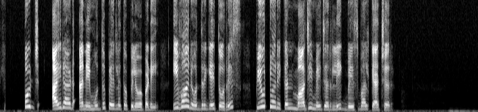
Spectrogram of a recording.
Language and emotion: Telugu, neutral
